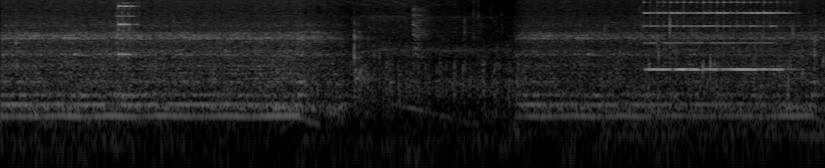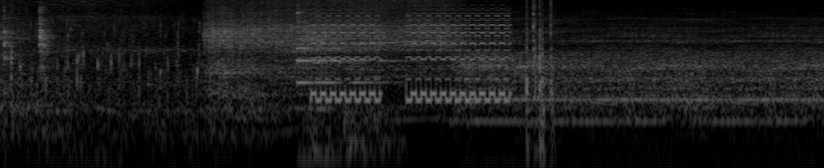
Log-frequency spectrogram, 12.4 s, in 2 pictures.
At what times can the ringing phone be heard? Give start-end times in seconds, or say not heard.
0.1-1.1, 4.8-6.0, 8.4-10.3.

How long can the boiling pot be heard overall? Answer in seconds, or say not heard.
8 s.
